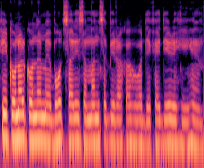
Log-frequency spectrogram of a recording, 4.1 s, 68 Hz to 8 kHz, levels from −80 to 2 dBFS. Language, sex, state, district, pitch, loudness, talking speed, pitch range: Hindi, male, Arunachal Pradesh, Lower Dibang Valley, 135 Hz, -16 LUFS, 205 wpm, 135-145 Hz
